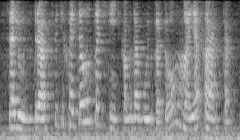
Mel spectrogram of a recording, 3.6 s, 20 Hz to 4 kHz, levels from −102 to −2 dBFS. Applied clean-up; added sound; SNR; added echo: none; none; none; reverberation time 0.1 s.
